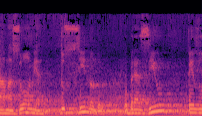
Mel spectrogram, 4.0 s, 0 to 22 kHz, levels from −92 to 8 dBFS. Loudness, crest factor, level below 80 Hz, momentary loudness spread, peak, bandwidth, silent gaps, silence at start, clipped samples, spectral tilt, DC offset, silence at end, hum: -21 LUFS; 10 dB; -46 dBFS; 4 LU; -10 dBFS; 13.5 kHz; none; 0 s; under 0.1%; -6.5 dB/octave; 1%; 0 s; none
